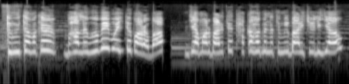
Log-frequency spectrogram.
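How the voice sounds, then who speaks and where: A woman's voice: very high voice, steady tone, very fast, a bit bright, faint music behind. A woman voicing an indignant, preachy village mother-in-law in a cartoon, with a scolding, insistent way of talking. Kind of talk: Bengali cartoon acting.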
